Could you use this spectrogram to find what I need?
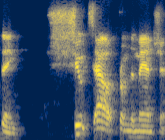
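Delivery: plain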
